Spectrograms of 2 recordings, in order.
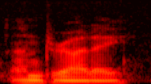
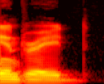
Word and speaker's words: Andrade: And before we switch gears one more time, uh, I had mentioned that Margot Got a ball from Billy Andrade, not Andrade. Again, sorry, Mexican pronunciation. So Billy Andrade uh,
